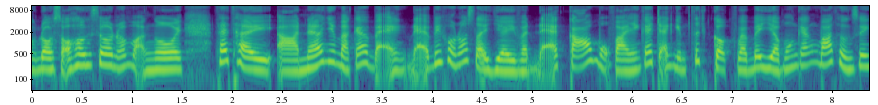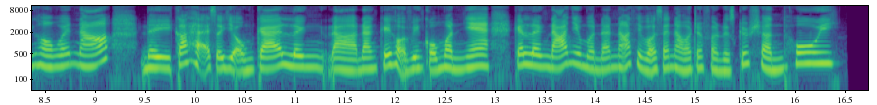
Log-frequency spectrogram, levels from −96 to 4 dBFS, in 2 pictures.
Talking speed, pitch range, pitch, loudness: 260 wpm, 190-245 Hz, 210 Hz, -16 LUFS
